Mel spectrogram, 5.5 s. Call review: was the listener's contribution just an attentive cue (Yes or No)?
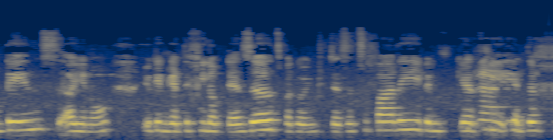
Yes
